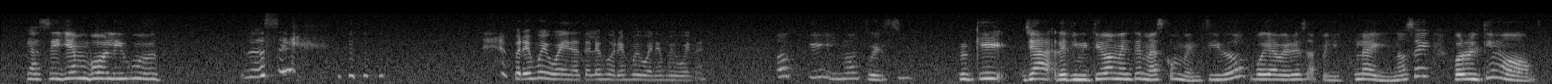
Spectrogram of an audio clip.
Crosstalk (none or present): none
